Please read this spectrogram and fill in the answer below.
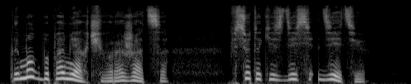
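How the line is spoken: Strained gentle voice. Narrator (Russian): сказала Анита как можно более нежным голосом, хотя в этот раз нежный голос дался ей с трудом

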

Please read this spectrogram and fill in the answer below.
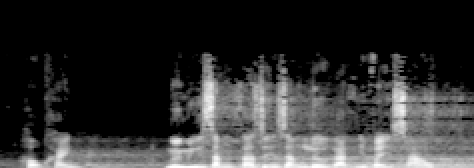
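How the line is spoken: Laughing shout. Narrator (Vietnamese): Đông Dài Mình cười một tiếng quát lên

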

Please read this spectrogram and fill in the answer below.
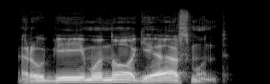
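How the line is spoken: Loud. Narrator (Russian): громко сказал Скарпи

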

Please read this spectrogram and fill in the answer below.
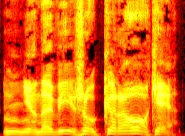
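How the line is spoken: Growled. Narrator (Russian): прорычал он

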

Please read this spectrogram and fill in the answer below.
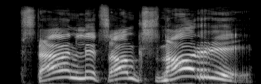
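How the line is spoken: Roaring. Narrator (Russian): проревел Снорри

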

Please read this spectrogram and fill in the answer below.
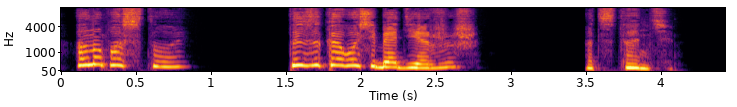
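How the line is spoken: Calm but firm. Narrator (Russian): Спокойно, но твердо ответила Кира

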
